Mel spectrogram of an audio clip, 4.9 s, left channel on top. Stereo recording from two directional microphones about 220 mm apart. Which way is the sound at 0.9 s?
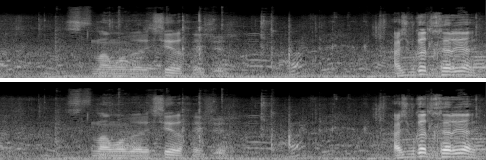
5° left (ahead or behind).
